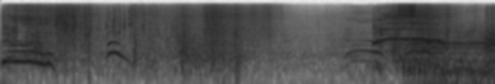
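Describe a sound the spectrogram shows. Water splashes loudly as a large fish leaps out and dives back in.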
